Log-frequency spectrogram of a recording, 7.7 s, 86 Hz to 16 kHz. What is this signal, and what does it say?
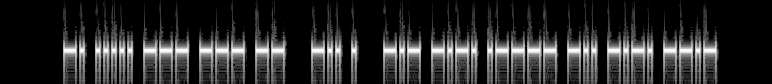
Morse code, heard as a keyed tone, about 32 wpm, 700 Hz. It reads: N5OOM DE KC1DCQ
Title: USA Callsign DE Callsign 30wpm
